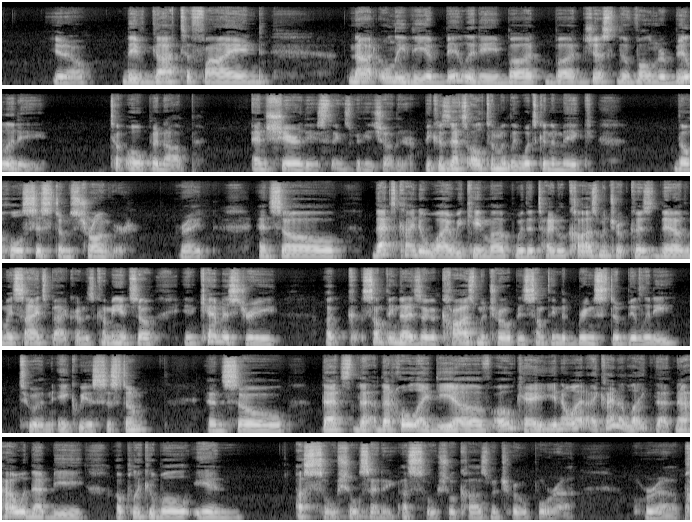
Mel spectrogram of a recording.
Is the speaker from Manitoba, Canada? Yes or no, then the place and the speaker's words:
yes; Winnipeg, Manitoba, Canada; So I was born in Winnipeg, Manitoba. And so if you head up straight north of Sioux Falls, 8 hours or so, you get to it.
